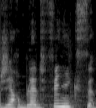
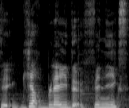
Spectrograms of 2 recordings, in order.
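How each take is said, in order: First: The name is read with French pronunciation. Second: The name is read with English pronunciation. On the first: The speaker calls it wrong. "c'est pas ça" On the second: The speaker calls it right. "Je pense que ça se prononce en anglais"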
